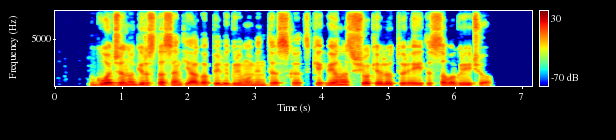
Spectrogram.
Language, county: Lithuanian, Kaunas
